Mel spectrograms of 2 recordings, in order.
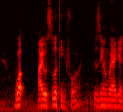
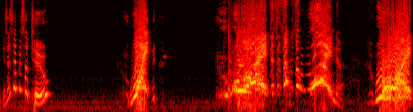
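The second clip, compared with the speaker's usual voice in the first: much higher and louder, disbelieving screech; shocked shriek; 19 dB louder, slower than usual. Real, not acted. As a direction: yell in total disbelief. Player shocked by episode.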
